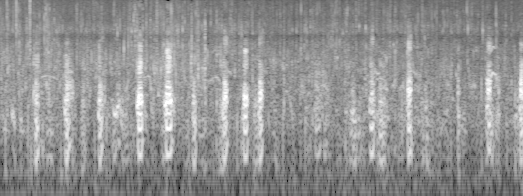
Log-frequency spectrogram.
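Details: At a creek, ducks give short, separate nasal quacks, about three or four per second, in uneven bursts. Several sharper, louder quacks stand out over quieter calling behind them.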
